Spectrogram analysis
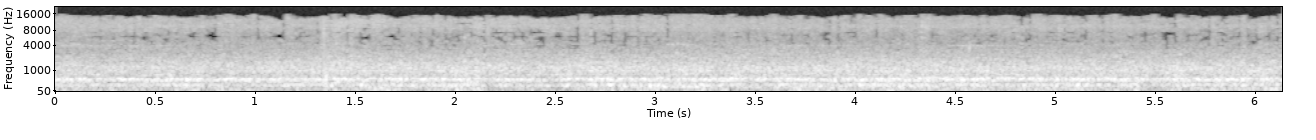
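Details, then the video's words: Honey bee swarm, caught by hand: a thick, constant buzzing of countless bees without pause, the tone staying level all the way through. "Catching Bees start to finish bee swarm"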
